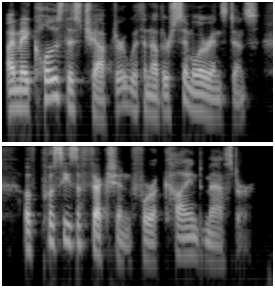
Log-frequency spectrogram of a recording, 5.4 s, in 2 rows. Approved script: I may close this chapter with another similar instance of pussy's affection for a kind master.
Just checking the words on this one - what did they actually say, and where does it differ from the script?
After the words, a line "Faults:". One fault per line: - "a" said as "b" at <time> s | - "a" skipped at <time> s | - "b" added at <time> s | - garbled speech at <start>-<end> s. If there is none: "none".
I may close this chapter with another similar instance of pussy's affection for a kind master.
Faults:
none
